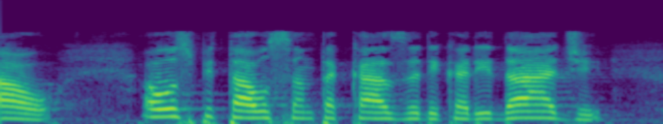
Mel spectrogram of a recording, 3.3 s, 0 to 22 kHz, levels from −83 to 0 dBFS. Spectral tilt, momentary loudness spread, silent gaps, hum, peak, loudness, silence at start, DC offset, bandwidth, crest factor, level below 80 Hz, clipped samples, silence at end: -3.5 dB/octave; 10 LU; none; none; 0 dBFS; -16 LUFS; 0 s; under 0.1%; 8 kHz; 16 dB; -36 dBFS; under 0.1%; 0.35 s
